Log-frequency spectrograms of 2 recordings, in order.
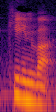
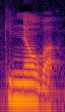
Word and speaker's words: quinoa: Also note that quinoa is written as quinoa, but it is pronounced as quinoa, not quinoa.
